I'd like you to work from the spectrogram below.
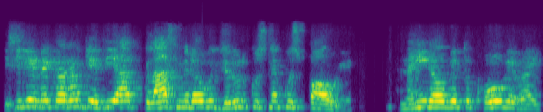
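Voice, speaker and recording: Casual man teaching a class, high voice, spells words aloud, echoey room, dull recording. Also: fairly even intonation, a little fast. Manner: spells words out letter by letter, patient and encouraging. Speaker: English teacher. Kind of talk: classroom lesson.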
